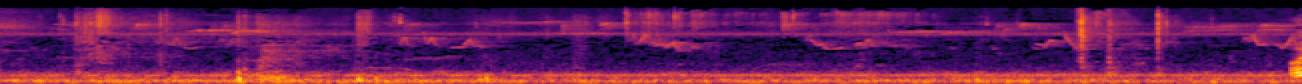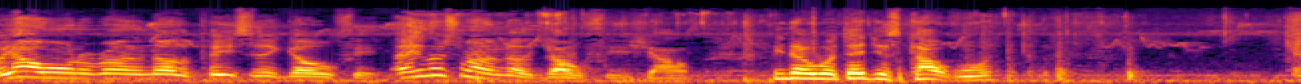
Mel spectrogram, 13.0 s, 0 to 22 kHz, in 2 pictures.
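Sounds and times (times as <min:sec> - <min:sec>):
high insect drone: 0:00.0 - 0:13.0.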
